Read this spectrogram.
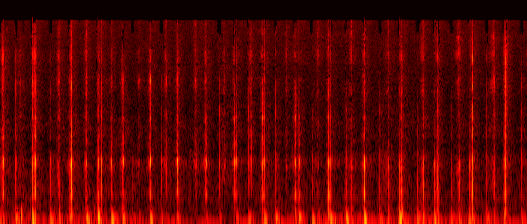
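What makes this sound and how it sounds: A small, hollow, empty white plastic cup is held upside down above the mic and tapped and scratched with the fingertips. The result is a rapid, irregular run of short, dry, hollow knocks with a deep low thump and almost no ring, mixed with soft scratching between the taps.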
